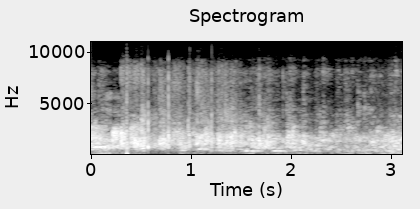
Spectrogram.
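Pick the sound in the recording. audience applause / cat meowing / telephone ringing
audience applause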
